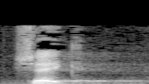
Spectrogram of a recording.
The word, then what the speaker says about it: sheikh: I remember reading of an Arab, is it a sheikh or a sheikh? What's the proper pronunciation? Sheikh? Sounds like shake and fries or shake and bake.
